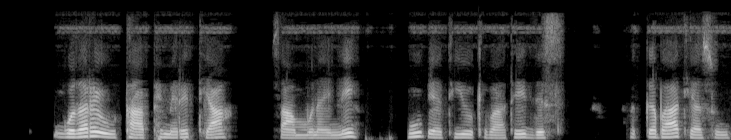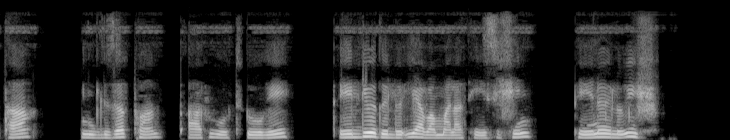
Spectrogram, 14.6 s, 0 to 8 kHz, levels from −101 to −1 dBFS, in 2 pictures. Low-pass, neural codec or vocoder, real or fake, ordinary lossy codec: 7.2 kHz; none; real; AAC, 32 kbps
